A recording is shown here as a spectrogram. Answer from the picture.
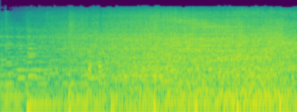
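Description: Country-style background music fades out about a second in and gives way to a John Deere tractor engine running loudly, its noise building over the next couple of seconds.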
